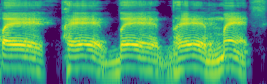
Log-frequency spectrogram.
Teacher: प वर्ग का उच्चारण करते हैं तो पहले हमारे दोनों होठ आपस में मिल जाते हैं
